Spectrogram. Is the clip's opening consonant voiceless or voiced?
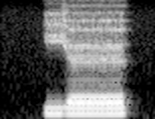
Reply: voiced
